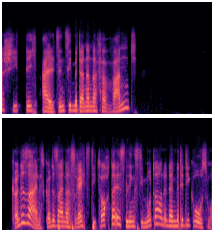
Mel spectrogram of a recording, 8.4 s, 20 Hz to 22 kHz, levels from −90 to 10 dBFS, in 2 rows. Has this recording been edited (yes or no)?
no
